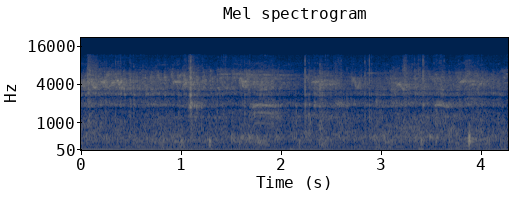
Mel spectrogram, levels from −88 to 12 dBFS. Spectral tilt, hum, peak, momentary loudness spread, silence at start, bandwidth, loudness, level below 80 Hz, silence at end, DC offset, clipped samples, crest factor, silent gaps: -0.5 dB/octave; none; -18 dBFS; 8 LU; 0 s; 12 kHz; -38 LUFS; -62 dBFS; 0 s; under 0.1%; under 0.1%; 24 dB; none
